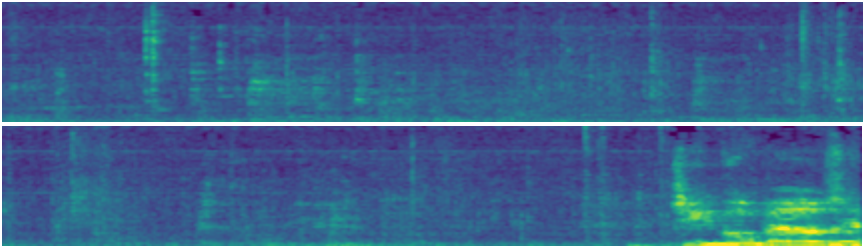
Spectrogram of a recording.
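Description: Low murmur of many people talking quietly in a hall, with scattered light clicks and knocks of music stands and instruments being handled.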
